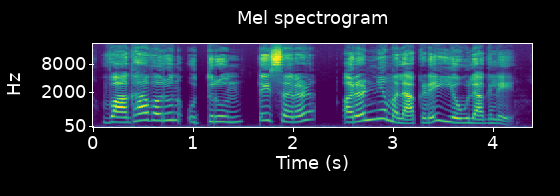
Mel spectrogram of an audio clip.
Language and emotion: Marathi, neutral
